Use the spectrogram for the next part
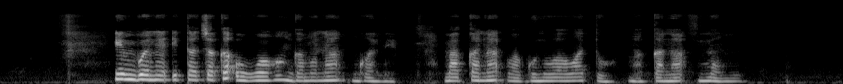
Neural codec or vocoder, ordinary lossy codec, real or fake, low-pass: autoencoder, 48 kHz, 32 numbers a frame, DAC-VAE, trained on Japanese speech; AAC, 32 kbps; fake; 10.8 kHz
